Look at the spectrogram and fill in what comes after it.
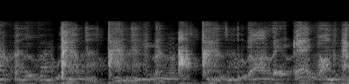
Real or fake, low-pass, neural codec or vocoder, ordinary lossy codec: fake; none; codec, 16 kHz, 0.5 kbps, FreqCodec, larger model; none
